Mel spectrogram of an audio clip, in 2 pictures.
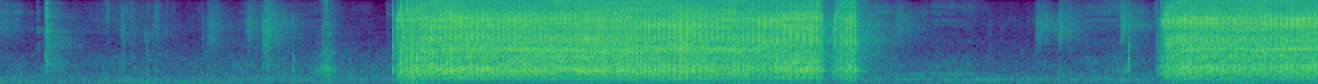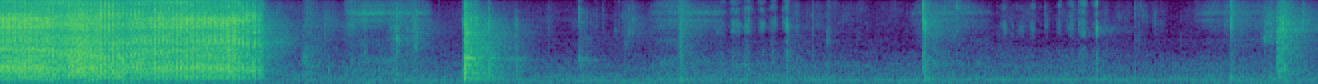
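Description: Cordless reciprocating saw (Sawzall) cutting through a whitetail deer's leg, run in two bursts of about four seconds each with a pause between. Faint clicks and handling sounds come in the quiet stretches.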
